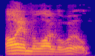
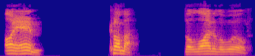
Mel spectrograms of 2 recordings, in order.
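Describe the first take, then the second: First: The phrase runs on without a pause. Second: A pause follows the words "I am". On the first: The speaker calls it wrong. "He doesn't say" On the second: The speaker calls it right. "He says, I am, comma"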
